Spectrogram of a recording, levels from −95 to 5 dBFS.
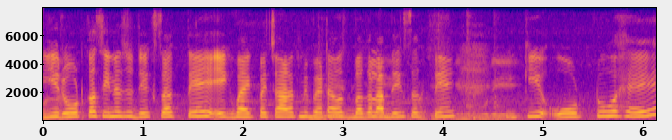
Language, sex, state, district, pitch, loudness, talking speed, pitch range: Hindi, male, Bihar, West Champaran, 290 Hz, -17 LUFS, 255 wpm, 275-305 Hz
